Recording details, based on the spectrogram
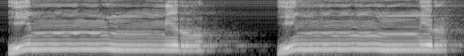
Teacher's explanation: masuk pada huruf mim berikutnya dan mendengung selama tiga harakat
